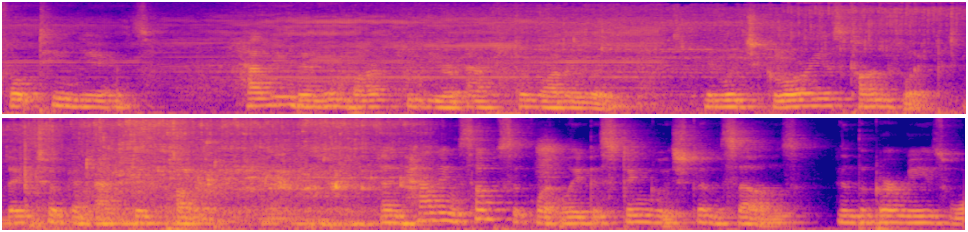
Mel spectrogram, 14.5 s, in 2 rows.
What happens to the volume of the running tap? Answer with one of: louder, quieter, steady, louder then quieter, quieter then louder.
louder.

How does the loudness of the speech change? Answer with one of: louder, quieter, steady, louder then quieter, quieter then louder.
steady.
